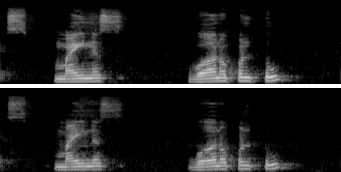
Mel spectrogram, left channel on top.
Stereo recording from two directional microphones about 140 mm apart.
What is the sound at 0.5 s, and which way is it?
Speech, 90° left.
